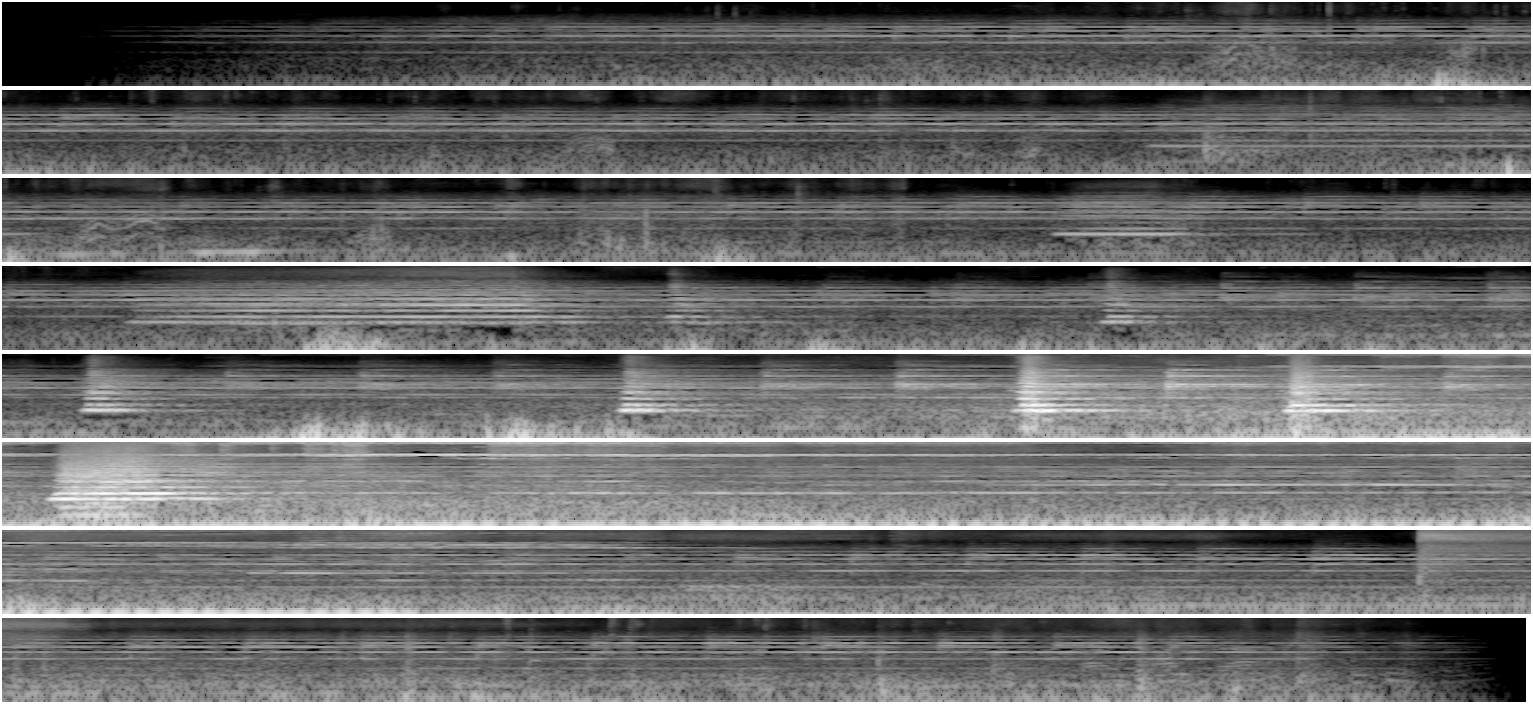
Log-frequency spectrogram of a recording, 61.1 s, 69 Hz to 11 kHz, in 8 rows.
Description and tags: Train arriving at the station platform. Claremont, CA. January. 2019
